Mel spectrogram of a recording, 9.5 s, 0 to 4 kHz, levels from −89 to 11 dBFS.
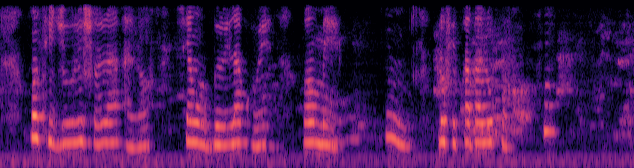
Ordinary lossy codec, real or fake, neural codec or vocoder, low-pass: none; fake; vocoder, 44.1 kHz, 128 mel bands, Pupu-Vocoder; 3.6 kHz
